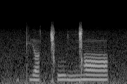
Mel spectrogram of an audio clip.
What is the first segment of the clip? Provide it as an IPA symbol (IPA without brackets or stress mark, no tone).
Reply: tʲ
